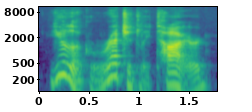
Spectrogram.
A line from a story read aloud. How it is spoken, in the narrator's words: she said kindly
